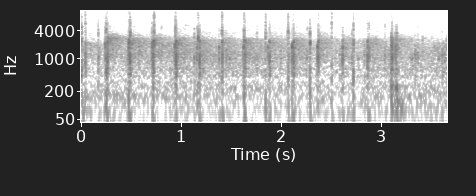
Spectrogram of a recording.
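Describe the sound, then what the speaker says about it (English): A small audience applauds at a heritage talk, a thin, fairly faint patter of individual claps with distinct sharp hits rather than a dense roar, running steadily throughout. "that deserves a round of applause"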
